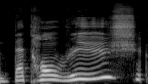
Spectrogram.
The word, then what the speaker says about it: Baton Rouge: He had been living in um, Baton Rouge um, for the past 10 years. Is that how you say it? – you nailed it.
